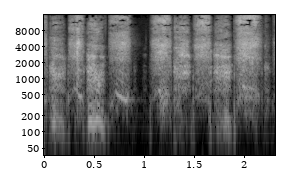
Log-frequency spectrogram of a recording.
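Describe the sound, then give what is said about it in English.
A voice imitates the breathy build-up before a sneeze: a rhythmic run of about seven loud, rasping, hissy gasps, with a short pause partway through. “I'm looking for my keys, and I started making this noise like I was about to sneeze, like.”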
